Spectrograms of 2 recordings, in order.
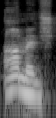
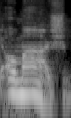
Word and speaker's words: homage: all all the wording everything is is an homage to the original Star Wars book from 1977 so I just love that cover I always I always want to say homage but it's actually homage that's how it's that's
